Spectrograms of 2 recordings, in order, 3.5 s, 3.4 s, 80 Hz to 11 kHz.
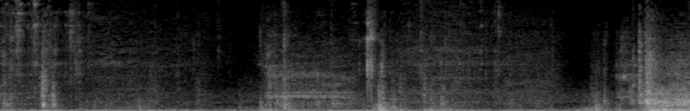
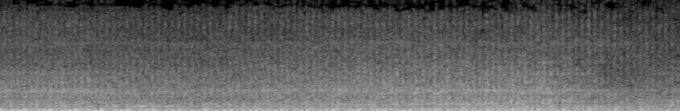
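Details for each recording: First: Diesel ute, cold, unstarted for a couple days, after exhaust reinstalled; a few clicks, then it catches and idles lumpy, rising and falling about once a second: rough, hunting cold start. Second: Diesel ute started cold after the exhaust was refitted (fault first thought to be the turbo), not run for a couple of days, boost reaching 19 psi: even clatter about four beats a second, no hiss or puffing from leaks; healthy idle.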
